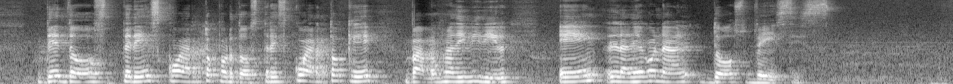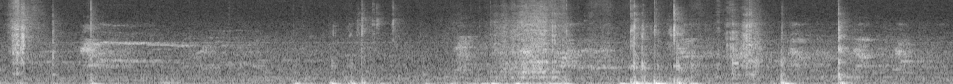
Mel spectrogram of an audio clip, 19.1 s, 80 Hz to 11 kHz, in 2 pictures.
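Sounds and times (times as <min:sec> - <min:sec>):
rasping fabric cut: 0:09.6 - 0:10.1, 0:14.5 - 0:15.4.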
